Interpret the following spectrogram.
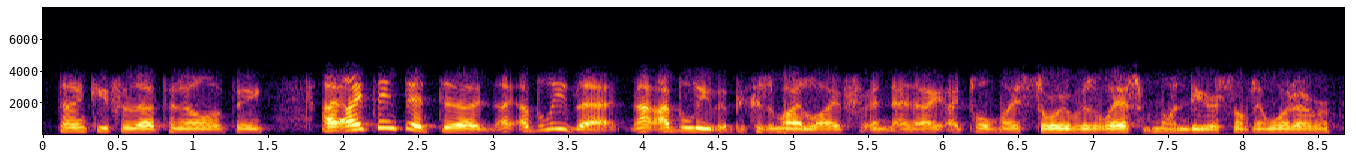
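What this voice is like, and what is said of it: Slightly choked, husky voice. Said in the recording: “I have a little frog in my throat”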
